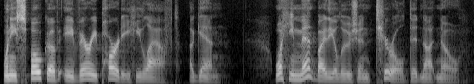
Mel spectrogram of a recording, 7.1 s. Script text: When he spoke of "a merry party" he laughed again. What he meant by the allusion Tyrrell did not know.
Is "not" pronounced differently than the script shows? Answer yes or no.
no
